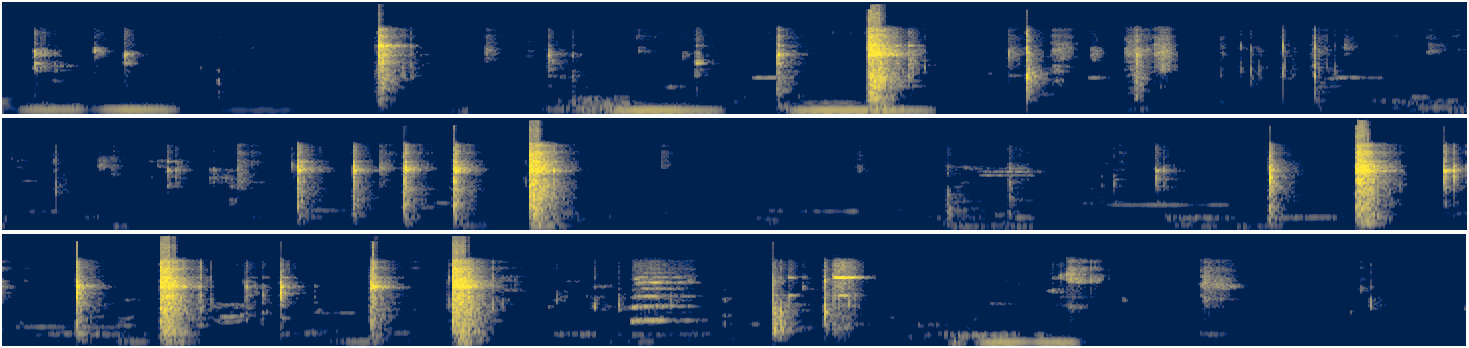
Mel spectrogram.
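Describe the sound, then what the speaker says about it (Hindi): Metal rod hammered against the threaded head of a Texmo submersible motor to loosen it, a series of sharp, close metallic strikes in irregular bursts with quiet gaps between, a few dull thumps mixed in. "तो आपको रोड की मदद से यहाँ पे मारना है और फिर इसके थ्रेड को ढीला"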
